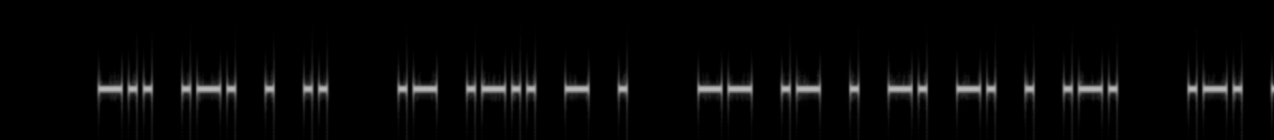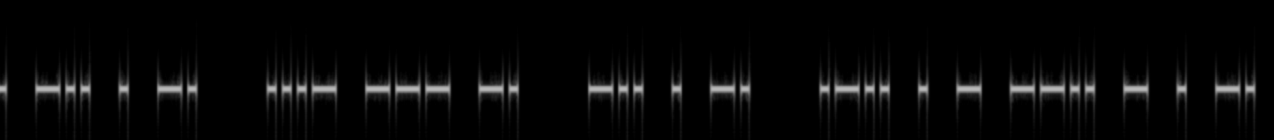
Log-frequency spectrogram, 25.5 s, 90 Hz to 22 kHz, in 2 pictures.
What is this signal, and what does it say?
Morse code, heard as a keyed tone, about 16 wpm, 680 Hz. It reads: DREI ALTE MAENNER REDEN VON DEN LETZTEN
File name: Morsekurs / Witze / Witz 04. Januar 2022, 70 F80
